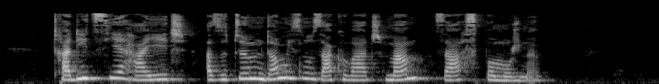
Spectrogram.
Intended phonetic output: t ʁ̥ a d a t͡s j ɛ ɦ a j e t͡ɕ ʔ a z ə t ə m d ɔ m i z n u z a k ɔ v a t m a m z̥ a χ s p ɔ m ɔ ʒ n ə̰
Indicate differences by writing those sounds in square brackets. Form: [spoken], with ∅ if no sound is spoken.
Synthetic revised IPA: t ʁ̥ a d [i] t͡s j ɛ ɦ a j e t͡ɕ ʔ a z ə t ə m d ɔ m i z n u z a k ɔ v a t m a m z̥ a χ s p ɔ m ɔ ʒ n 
